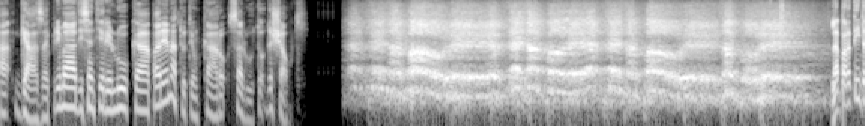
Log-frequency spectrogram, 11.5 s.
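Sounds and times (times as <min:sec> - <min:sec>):
speech: 0:00.0 - 0:11.5
football fans chanting their team's name: 0:04.6 - 0:11.1.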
